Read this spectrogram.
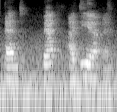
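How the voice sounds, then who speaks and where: A woman's voice: low voice, little pitch movement, takes it slowly, mellow, highs cut off. A woman from Switzerland giving a live presentation, earnest and personal, with a few restarts. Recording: echoey room, distant mic, noise.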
